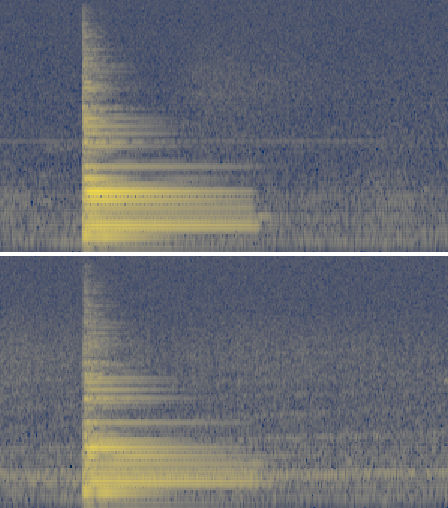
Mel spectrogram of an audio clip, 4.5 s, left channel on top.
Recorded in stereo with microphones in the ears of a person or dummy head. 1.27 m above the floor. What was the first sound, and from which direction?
A guitar, 50° left (ahead or behind).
